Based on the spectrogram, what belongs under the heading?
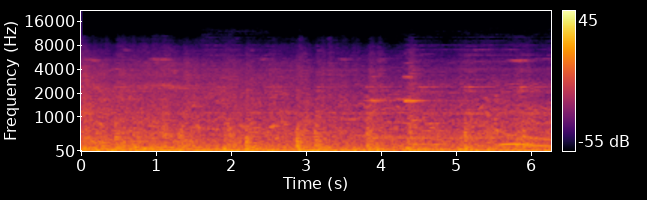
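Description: Excursion train's passenger car rolling on the track: a steady low rumble, with short high wheel squeals now and then.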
